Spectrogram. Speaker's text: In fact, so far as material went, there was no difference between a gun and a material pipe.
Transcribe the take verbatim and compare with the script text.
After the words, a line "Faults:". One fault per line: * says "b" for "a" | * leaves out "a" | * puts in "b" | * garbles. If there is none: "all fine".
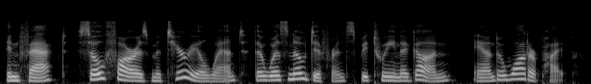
In fact, so far as material went, there was no difference between a gun and a water pipe.
Faults:
* says "water" for "material"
